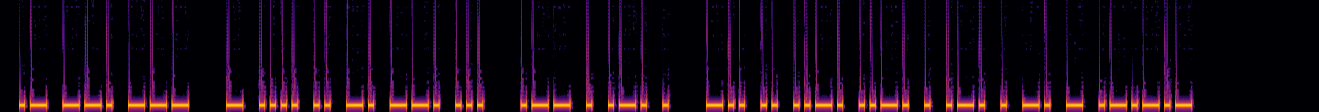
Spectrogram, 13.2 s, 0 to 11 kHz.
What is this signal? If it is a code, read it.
Morse code, heard as a keyed tone, about 22 wpm, 700 Hz. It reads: AGO THINGS WERE DIFFERENT.
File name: practice / 22wpm / Sentences with 4-Word Phrases - 22wpm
